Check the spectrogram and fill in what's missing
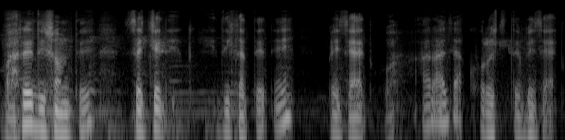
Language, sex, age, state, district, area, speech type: Santali, male, 45-60, Jharkhand, East Singhbhum, rural, spontaneous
